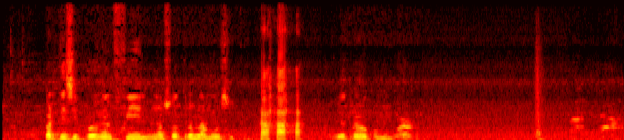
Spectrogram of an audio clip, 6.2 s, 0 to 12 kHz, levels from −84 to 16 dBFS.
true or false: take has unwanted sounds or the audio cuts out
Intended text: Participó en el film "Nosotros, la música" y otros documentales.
true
